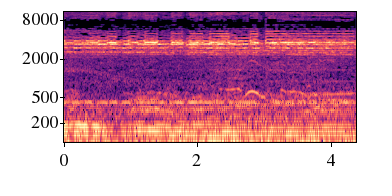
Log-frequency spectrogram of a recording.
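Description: Motorcycle engines running steadily as a convoy rides slowly along a street, with music playing over them.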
